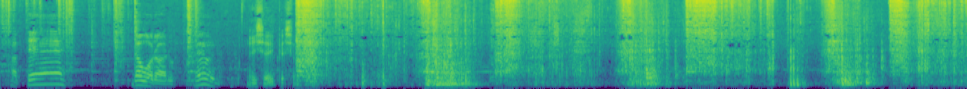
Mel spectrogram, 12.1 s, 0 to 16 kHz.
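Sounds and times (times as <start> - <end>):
rubble clattering into wheelbarrow: 3.7 - 12.0
shovel scraping into rubble: 3.7 - 12.0.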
